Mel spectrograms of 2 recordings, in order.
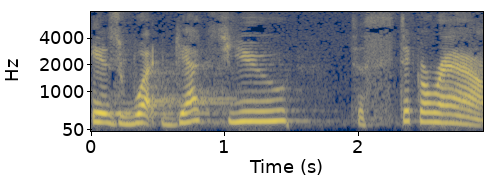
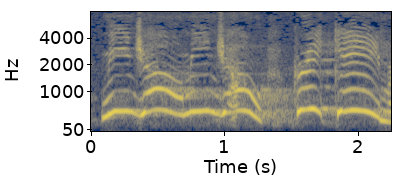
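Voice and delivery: put-on much higher, bright child's voice calling after his hero; eager little boy; 13 semitones higher, slower than usual. Little boy catches up to the limping football star, high eager child voice. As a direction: sound like a kid chasing his idol. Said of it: "this little boy catches up and says".

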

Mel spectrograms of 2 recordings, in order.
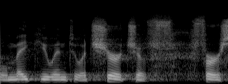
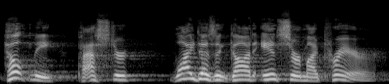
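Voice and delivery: loud, raised-pitch desperate demand; frustrated plea, high and forceful; angry pleading; 6 semitones higher, 5 dB louder than usual. Retold or imitated. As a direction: cry out angrily to the pastor for help. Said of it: "He said, very angrily".

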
